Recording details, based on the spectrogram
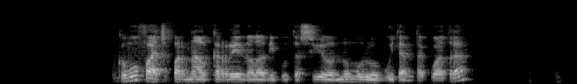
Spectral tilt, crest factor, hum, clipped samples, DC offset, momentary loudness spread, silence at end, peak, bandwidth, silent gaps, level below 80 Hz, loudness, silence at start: -4 dB/octave; 20 dB; none; under 0.1%; under 0.1%; 7 LU; 1.1 s; -8 dBFS; 7.4 kHz; none; -74 dBFS; -25 LUFS; 1.2 s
